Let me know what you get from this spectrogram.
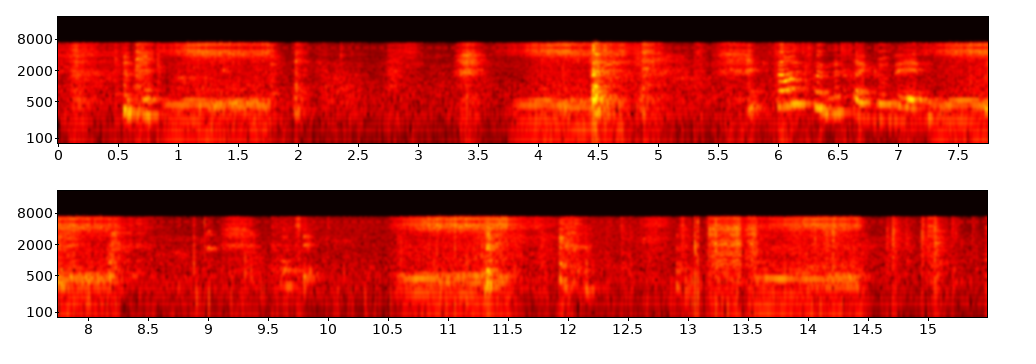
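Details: Edward Norton, a Great Dane puppy sleeping on someone's lap, gives hoarse, hissing snores about every three seconds while voices chat softly over and between the breaths.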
